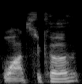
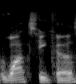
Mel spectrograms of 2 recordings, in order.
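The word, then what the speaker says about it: Watseka: Uh, the Airbnb was at the Wonder of Watsika or Watsika, sorry, I learned that's how you pronounce it.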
